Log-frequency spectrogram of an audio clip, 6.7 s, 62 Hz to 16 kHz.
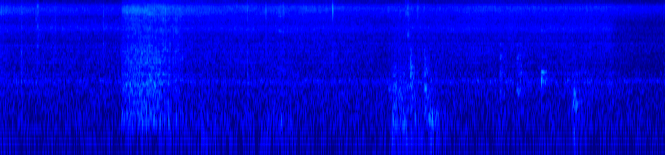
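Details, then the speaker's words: Svea 123 Swedish backpacking stove, self-pressurizing with no pump, earlier leaked flame: soft steady hiss with crackle and small pops, no full roar yet, normal priming while heat builds tank pressure. "Takes it a second to prime because you got to develop that pressure in the tank, and once you get it primed, it's a great little stove."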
